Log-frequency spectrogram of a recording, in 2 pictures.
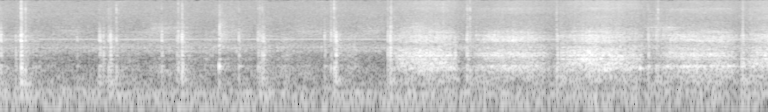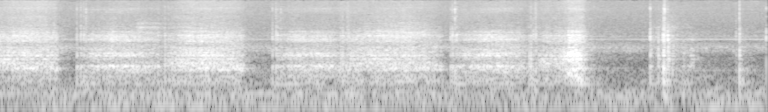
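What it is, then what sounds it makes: Wooden tabletop. Very long curved fingernails tap and scratch across a large, solid, dark brown glossy wooden tabletop. Quiet taps open the clip, then longer mid-range scratching strokes swell and fade over a steady low hiss, broken by more clicks and one louder, brighter tap near the end.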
